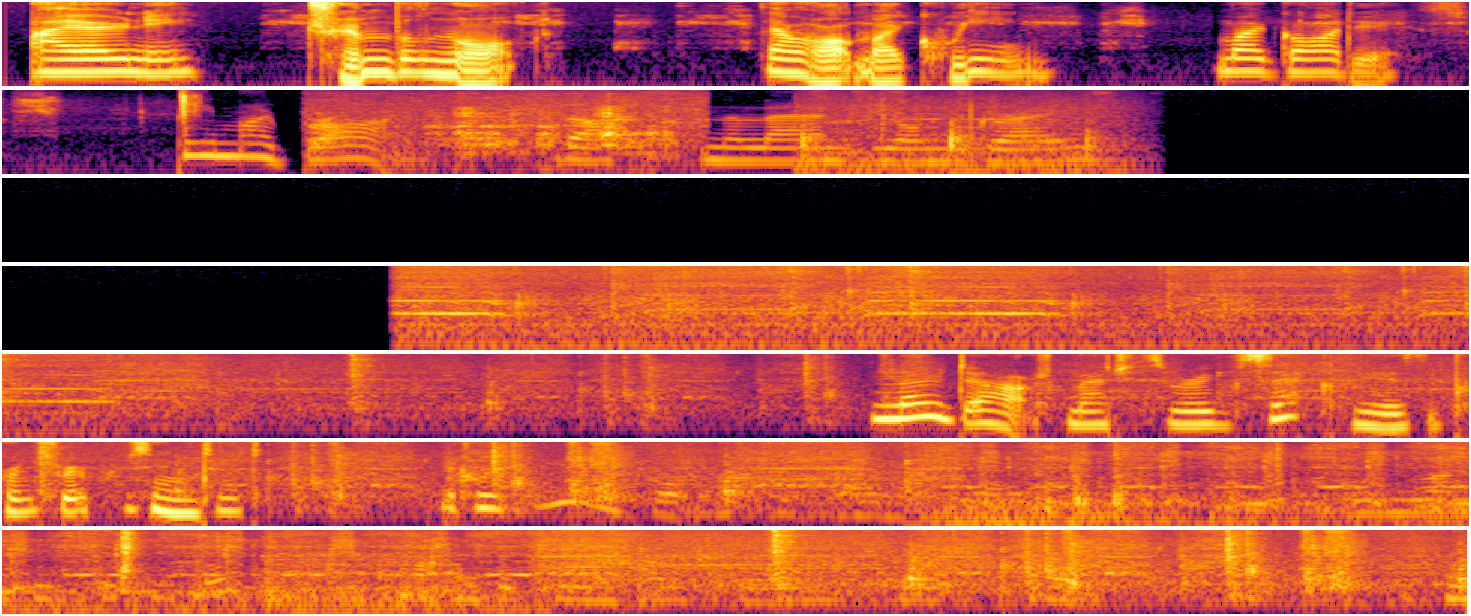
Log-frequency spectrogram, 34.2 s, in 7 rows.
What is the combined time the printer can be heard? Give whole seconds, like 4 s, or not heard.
18 s.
